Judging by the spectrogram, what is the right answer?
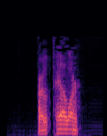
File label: "propellor", English; nouns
